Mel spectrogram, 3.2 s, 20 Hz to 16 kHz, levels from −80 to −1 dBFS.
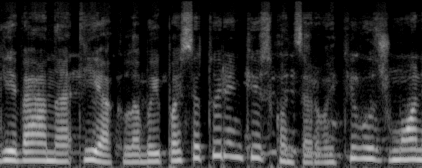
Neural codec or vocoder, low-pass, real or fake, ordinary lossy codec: vocoder, 44.1 kHz, 128 mel bands every 512 samples, BigVGAN v2; 14.4 kHz; fake; Opus, 24 kbps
